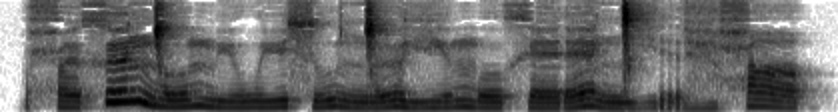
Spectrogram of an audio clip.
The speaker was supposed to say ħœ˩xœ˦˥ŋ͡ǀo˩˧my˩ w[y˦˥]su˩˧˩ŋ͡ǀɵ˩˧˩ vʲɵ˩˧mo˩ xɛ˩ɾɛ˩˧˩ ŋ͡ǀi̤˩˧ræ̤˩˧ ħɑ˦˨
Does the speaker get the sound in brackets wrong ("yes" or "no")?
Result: yes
